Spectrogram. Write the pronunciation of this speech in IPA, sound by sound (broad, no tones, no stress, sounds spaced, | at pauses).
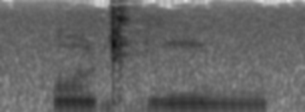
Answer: ɔ̃ l ɖ e̤ l n u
